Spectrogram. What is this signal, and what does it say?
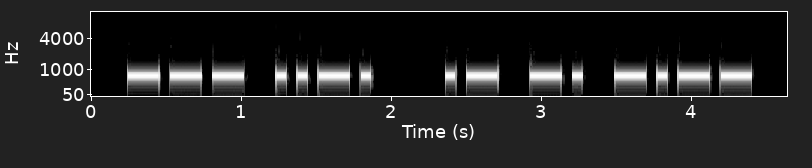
Morse code, heard as a keyed tone, about 17 wpm, 700 Hz. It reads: OF ANY
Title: Sentences from Top 1000 Words - Review Part 4 - 17wpm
